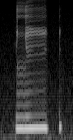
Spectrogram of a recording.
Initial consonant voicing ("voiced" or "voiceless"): voiced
